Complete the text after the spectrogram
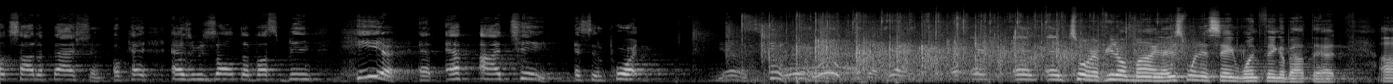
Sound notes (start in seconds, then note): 7.0 applause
